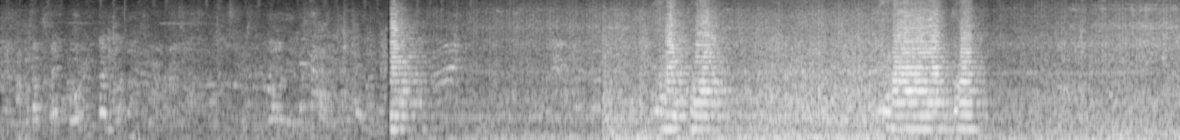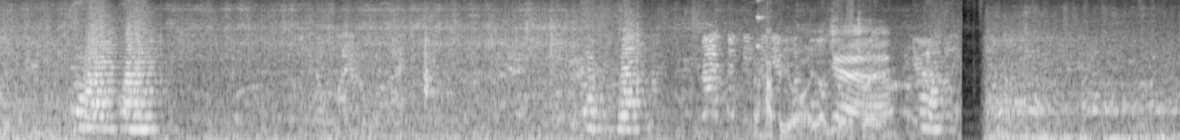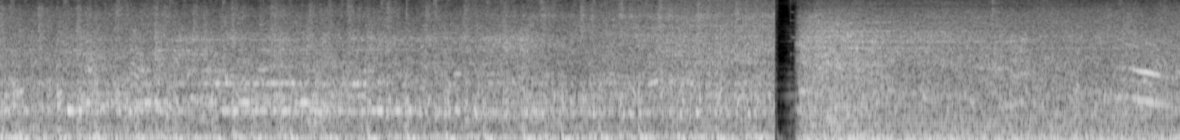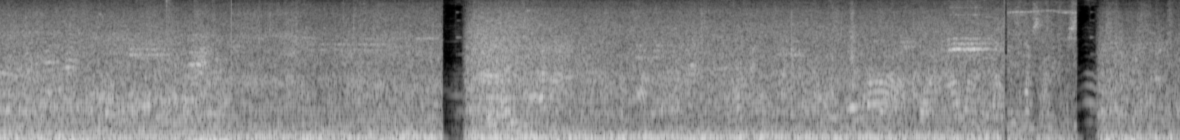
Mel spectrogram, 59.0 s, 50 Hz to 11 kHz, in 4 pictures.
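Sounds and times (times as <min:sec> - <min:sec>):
voices of passers-by: 0:00.0 - 0:59.0
train horn: 0:04.9 - 0:05.4, 0:08.1 - 0:09.3, 0:11.0 - 0:12.5, 0:15.6 - 0:17.0, 0:21.9 - 0:23.1, 0:26.2 - 0:27.3
constant rumble: 0:26.0 - 0:59.0.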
